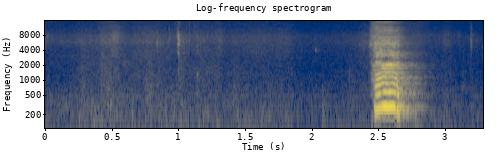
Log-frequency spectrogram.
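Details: Dog coughing: a single short, harsh cough-like burst after a few seconds of quiet room noise.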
